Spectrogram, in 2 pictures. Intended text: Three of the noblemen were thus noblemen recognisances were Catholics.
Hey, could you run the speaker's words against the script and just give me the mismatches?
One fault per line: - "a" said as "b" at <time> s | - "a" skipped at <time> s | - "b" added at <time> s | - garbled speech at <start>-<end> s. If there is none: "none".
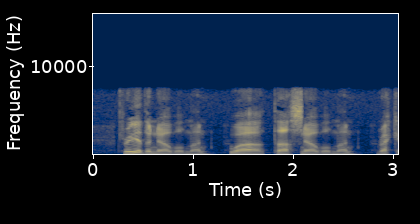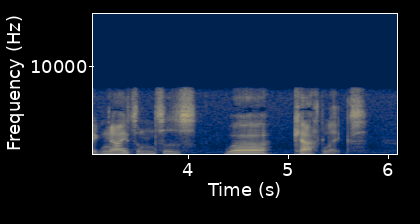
none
